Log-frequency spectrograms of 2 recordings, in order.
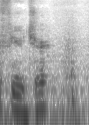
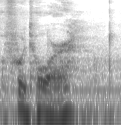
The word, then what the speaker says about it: Futur: uh makuur futor or future i keep on saying i'm just going to call it the future but it is pronounced futor wow it was great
